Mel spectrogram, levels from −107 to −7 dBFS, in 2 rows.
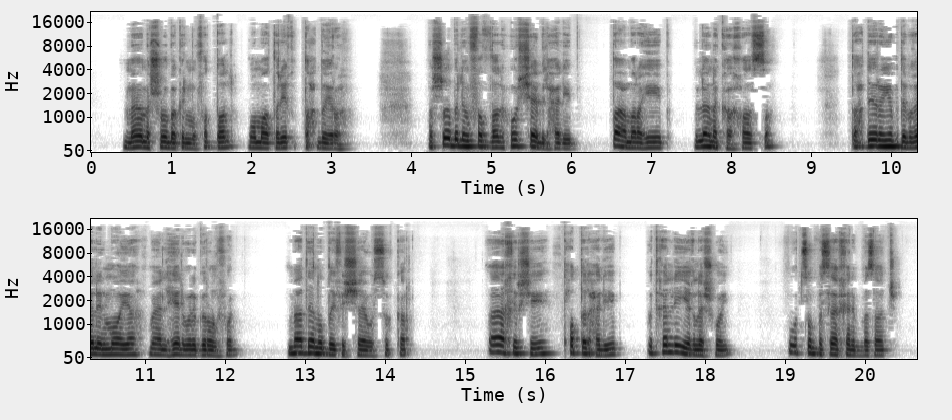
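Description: No technical faults are audible anywhere in the recording.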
